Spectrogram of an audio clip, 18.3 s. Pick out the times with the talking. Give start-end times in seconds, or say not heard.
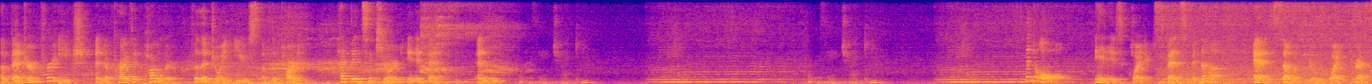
0.0-6.7, 13.7-18.2.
